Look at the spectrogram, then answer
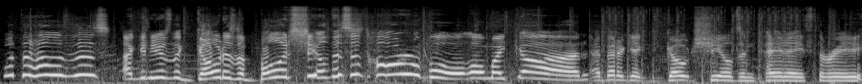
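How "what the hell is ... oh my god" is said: much higher, incredulous squeal; shocked disbelief. Real, not acted. Seeing the goat used as a shield, high shocked squeal.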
